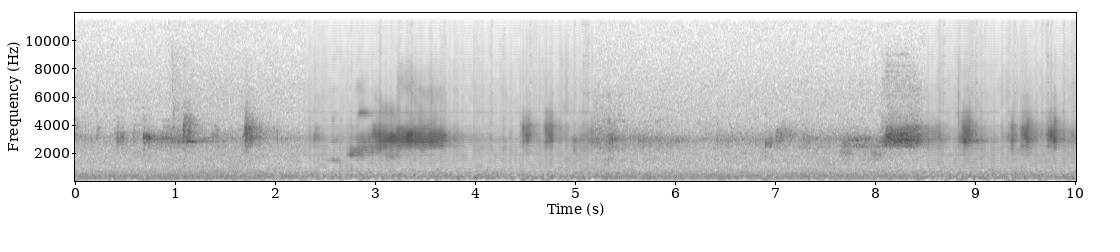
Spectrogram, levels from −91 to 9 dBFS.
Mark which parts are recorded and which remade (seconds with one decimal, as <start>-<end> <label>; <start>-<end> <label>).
0.0-2.3 recorded; 2.3-5.2 remade; 5.2-8.5 recorded; 8.5-10.0 remade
